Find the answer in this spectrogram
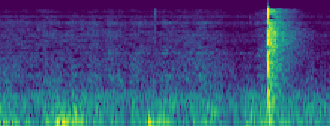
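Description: Faint room tone with a single sharp click near the end.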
